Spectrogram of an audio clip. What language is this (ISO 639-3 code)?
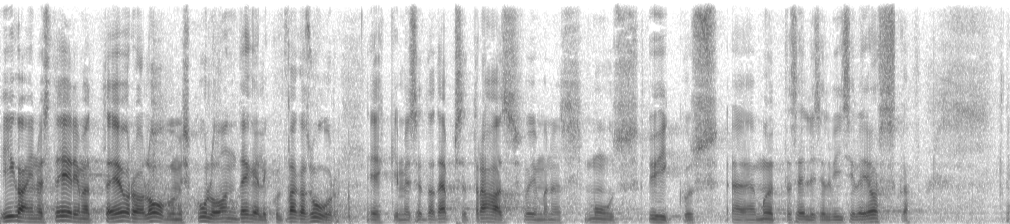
est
